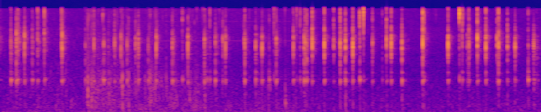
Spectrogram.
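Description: A small, thick, clear glass bowl, hollow and empty and held close, is tapped on its base with long nails. Quick, bright, clicky taps come in an uneven rapid stream, with a denser scratchy flurry early on. Each tap dies almost instantly, leaving little ring.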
